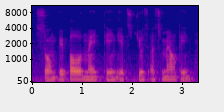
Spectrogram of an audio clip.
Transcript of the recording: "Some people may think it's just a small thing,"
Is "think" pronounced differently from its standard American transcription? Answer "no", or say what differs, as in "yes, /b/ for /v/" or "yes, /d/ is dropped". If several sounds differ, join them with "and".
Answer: yes, /t/ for /θ/ and /k/ is dropped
